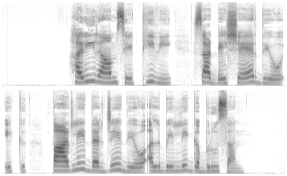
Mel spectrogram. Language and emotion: Punjabi, neutral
